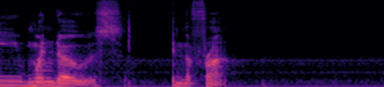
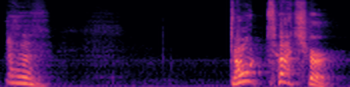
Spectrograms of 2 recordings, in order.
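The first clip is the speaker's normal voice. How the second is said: much higher and louder, furious yell; angry shout; 11 semitones higher, 13 dB louder, slower than usual. Acted. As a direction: bark it as if protecting her. Zeke protecting Serafina from John.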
